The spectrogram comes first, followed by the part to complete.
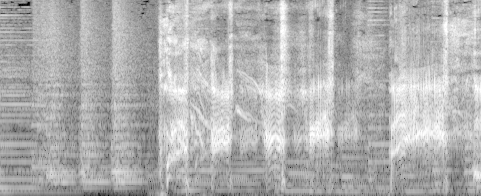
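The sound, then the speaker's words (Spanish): A harsh, violent coughing fit by a lion, caused by a cloud of dust, with loud, repeated hacking in ragged bursts, following a brief tonal musical lead-in. “Solo consiguió levantar una polvadera de tierra a su paso, que le produjo un picor enorme en los ojos y una tos que casi le destroza la garganta.”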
